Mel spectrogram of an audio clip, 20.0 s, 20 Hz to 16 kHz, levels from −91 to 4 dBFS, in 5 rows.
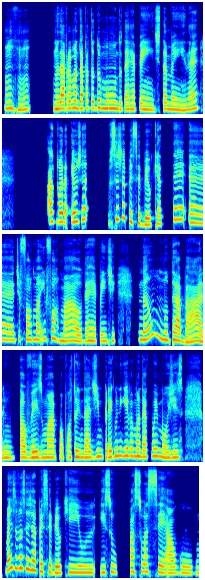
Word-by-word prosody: Uhum, 195 -4 -2 0.5
não 200 0 +3
dá 215 +1 +5
para 225 +1 +1
mandar 225 -1 +3
para 220 0 -5
todo 220 +2 0
mundo, 215 -2 +2
de 195 - -1
repente, 185 -3 -2
também, 180 -5 0
né. 200 +7 -1 1.0
Agora 295 0 +4
eu 300 +2 +4
já 370 +4 -1 0.4
você 385 - -1
já 430 +3 0
percebeu 255 - 0
que 220 +4 -5
até, 370 - -2
eh, 250 -5 0
de 230 +5 -6
forma 245 -2 -1
informal, 210 -7 0
de 195 +1 -2
repente, 200 0 -2 0.4
não 290 - -1
no 240 -4 +2
trabalho, 180 -5 +2
talvez 185 0 +2
uma 185 0 +1
oportunidade 185 -1 0
de 210 - +1
emprego 200 0 +1
ninguém 235 0 +2
vai 235 - 0
mandar 220 -2 +2
com 230 +2 -2
emojis. 185 -3 0 0.4
Mas 330 +6 +2
você 350 -2 +2
já 295 -1 +4
percebeu 215 -6 0
que 215 +1 -1
o 210 0 0
isso 215 +1 -3 0.2
passou 245 +1 -1
a 245 - +2
ser 220 -2 0
algo 195 0 -1
215 Hz, 150 wpm, -23 LUFS, 195-240 Hz, 1.0 s, dá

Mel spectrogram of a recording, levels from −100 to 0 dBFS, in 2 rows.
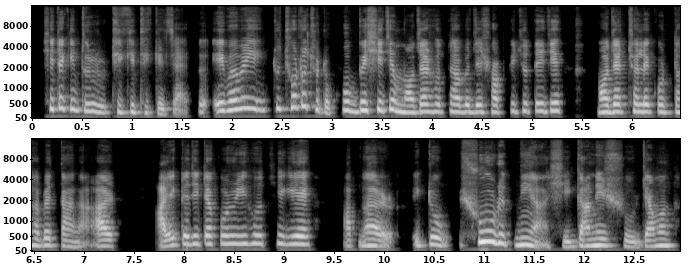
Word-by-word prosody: সেটা 345 +2 +1
কিন্তু 285 -4 0
র - - 0
ঠিকই 225 0 -2
থেকে 205 -5 -5
যায়। - - -8
তো - - -5 0.2
এভাবেই 310 +6 +4
একটু 300 +3 -7
ছোট, 380 +1 0
ছোট 305 - -4 0.2
খুব 285 -2 +2
বেশি 285 +2 +4
যে - - +6
মজার 240 +3 +2
হতে 235 0 -5
হবে 230 0 +1
যে 230 - +2
সবকিছুতেই 250 +3 -3
যে - - +5 0.4
মজার 230 +1 +4
ছলে 235 -1 +3
করতে 220 -1 -3
হবে, 225 +1 0
তা 195 - -2
না। - - -9 0.2
আর 195 - +4 0.5
আরেকটা 225 +7 +2
যেটা 265 0 +1
করি 270 0 +1
হচ্ছে 275 +1 -4
গিয়ে, 260 0 +5 0.5
আপনার 205 +1 +1 0.4
একটু 215 +4 -2 0.4
সুর 335 0 +8 0.2
নিয়ে 230 -3 +5
আসি। 185 -3 -9
গানের 210 +1 +3
সুর। 175 -4 -5
যেমন 210 +3 +1
235 Hz, 185 wpm, -24 LUFS, 215-270 Hz, 0.5 s, সুর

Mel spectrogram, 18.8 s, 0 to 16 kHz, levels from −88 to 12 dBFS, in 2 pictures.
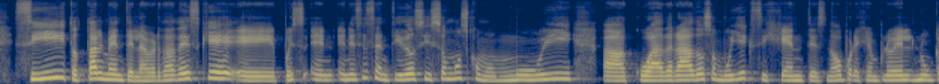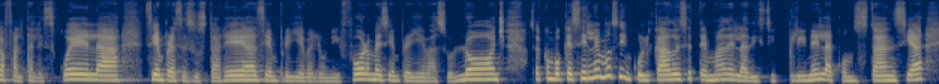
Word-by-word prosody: Sí, 275 +6 +4
totalmente. 220 -2 +4
La 170 0 0
verdad 195 +5 0
es 255 +1 +3
que, 245 -10 +3
eh, - - -5
pues, 195 +4 -5
en 210 -3 -3
en 220 -2 -1
ese 225 +7 -2
sentido 225 -5 +1
sí 235 +1 -4
somos 250 +3 -2
como 200 -9 -3
muy, 205 +7 0 0.3
ah, 180 -1 +2
cuadrados 200 +4 +3
o - - 0
muy 205 +2 0
exigentes, 195 -8 -3
¿no? 190 +2 -1
Por 215 - -4
ejemplo, 190 +1 -3
él 200 0 +1
nunca 205 0 0
falta 175 -3 -9
a - - -9
la 155 - -12
escuela, 210 +4 +1 0.2
siempre 205 -2 +1
hace 180 0 -8
sus 160 -2 -11
tareas, 195 +4 0
siempre 180 -3 -5
lleva 160 -1 -6
el 155 0 -11
uniforme, 210 +10 -1
siempre 180 -4 -5
lleva 155 -1 -7
su 155 0 -10
lunch, 225 +4 +2
o - - -17
sea, 245 - -7
como 240 -2 +2
que 235 0 +1
sí 245 +4 0
le 290 +4 +2
hemos 345 +2 0
inculcado 210 - +1
ese 225 +3 -1
tema 210 -3 -2
de 220 - -1
la 185 -3 -1
disciplina 180 +3 -5
y - - 0
la 220 -3 0
constancia, 190 +6 -2
205 Hz, 185 wpm, -18 LUFS, 180-230 Hz, 0.3 s, Sí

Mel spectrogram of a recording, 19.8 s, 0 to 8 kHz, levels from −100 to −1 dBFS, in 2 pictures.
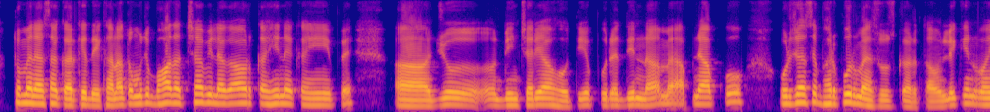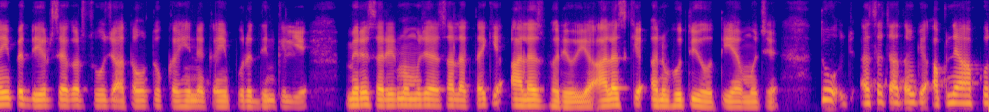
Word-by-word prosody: तो 170 - +1
मैंने 165 -2 +7
ऐसा 150 +1 +2
करके 125 -1 +3
देखा 120 +1 +1
ना 130 +2 +4
तो 140 - 0
मुझे 155 +2 +1
बहुत 165 +2 +3
अच्छा 165 +2 +2
भी 170 - +1
लगा 155 -1 +3
और 165 - +2
कहीं 150 0 +1
न 155 -1 +3
कहीं 130 -1 0
पे - - -1
अ, - - -9 0.9
जो 130 -3 0
दिनचर्या 125 +2 +2
होती 115 -1 -1
है 130 - +1
पूरे 125 0 -3
दिन 130 +3 0
ना 125 +1 +1
मैं 80 +1 -1
अपने 145 - 0
आप 145 0 +1
को 185 0 -1 0.4
ऊर्जा 155 +3 +5
से 180 +2 -1
भरपूर 150 +3 +3
महसूस 110 -6 +1
करता 100 -2 -2
हूँ 100 +1 0
लेकिन 135 +6 -1
वहीं 135 -1 +3
पे - - +3
देर 115 -2 -2
से 120 - -4
अगर 120 +1 0
सो 115 0 -8
जाता 105 -2 -3
हूँ 110 0 -1
तो 115 - -8
कहीं 105 0 -3
न 110 -1 -1
कहीं 105 0 -2
पूरे 105 -1 -4
दिन 105 +3 -6
के 105 - -12
लिए, 95 0 -8 0.4
मेरे 125 +1 +3
शरीर 120 -1 0
में 125 0 +1
मुझे 120 0 +1
ऐसा 115 +1 -2
लगता 115 0 -3
है - - -1
कि - - -7
आलस 115 -1 +3
भरी 105 -2 -2
हुई 95 +1 -1
है, - - +2
आलस 125 +3 +3
की - - 0
अनुभूति 115 +1 -1
होती 100 0 -2
है 100 0 0
मुझे। 95 -1 -6 0.4
तो 235 -2 -1 0.3
ऐसा 160 +4 -2
चाहता 170 -2 -2
हूँ 175 - -2
कि - - -5
अपने 175 +1 -1
आप 165 -1 +1
को 170 - -3
125 Hz, 235 wpm, -24 LUFS, 110-150 Hz, 0.9 s, मैंने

